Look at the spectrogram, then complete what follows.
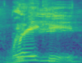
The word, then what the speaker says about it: Reiki: Reiki. Yeah. Like you're raking.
